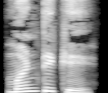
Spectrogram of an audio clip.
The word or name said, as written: ಮಂಡಿಗೆ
